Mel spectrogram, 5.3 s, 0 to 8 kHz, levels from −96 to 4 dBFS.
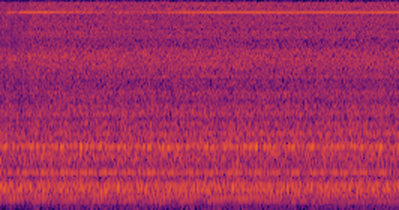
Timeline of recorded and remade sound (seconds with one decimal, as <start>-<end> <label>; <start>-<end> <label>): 0.0-5.3 recorded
